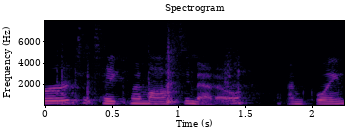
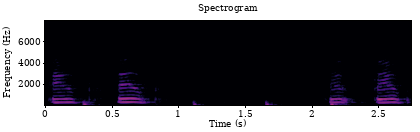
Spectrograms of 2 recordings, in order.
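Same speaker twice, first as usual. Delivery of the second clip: high, soft little boops; playful boop noises; 9 semitones higher, 7 dB quieter than usual. Real, not acted. Crafter sounding out dabs with the pad, playful boops. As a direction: make tiny high-pitched booping sounds. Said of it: "make noises".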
